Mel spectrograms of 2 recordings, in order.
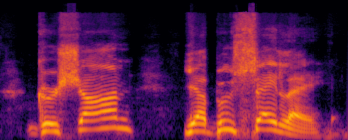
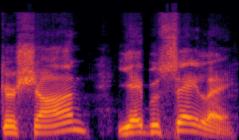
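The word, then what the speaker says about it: Guerschon Yabusele: It is uh it's pronounced Gershan Yabusle. Uh-huh. Gershan Yabusle.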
